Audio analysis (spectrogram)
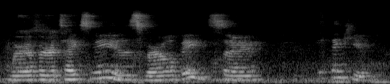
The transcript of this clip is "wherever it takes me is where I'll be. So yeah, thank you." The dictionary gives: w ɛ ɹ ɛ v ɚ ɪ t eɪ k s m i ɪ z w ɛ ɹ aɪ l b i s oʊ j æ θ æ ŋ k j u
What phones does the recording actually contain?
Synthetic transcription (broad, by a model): w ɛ ɹ ɛ v ɚ ɪ t eɪ k s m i ɪ z w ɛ ɹ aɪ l b i s oʊ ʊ θ æ ŋ k j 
